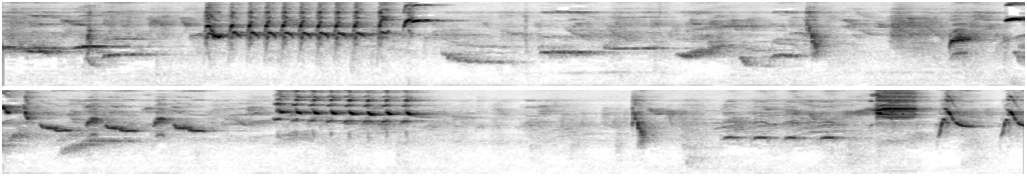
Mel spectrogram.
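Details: Excited mountain tledekan singing loudly while other tledekans answer: a busy medley of whistled slurs, squeaky twitters and chattering notes, broken by two fast, rattling high trills, then a short pause before the whistling resumes.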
